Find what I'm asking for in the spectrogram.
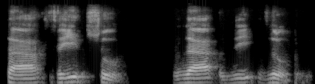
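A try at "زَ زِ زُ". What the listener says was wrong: যা একটু পাতলা হবে, যা, জি, জু।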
